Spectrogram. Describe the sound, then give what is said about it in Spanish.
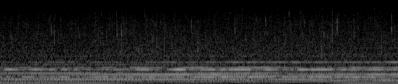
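Rain falls in a steady, continuous patter that holds an even loudness throughout, with a sustained tonal hum running beneath it. “Y te permites relajarte con el hipnótico y agradable sonido de la lluvia.”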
